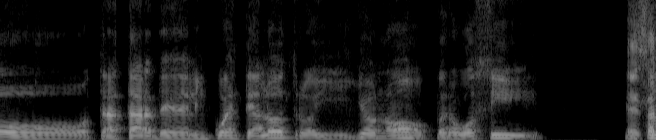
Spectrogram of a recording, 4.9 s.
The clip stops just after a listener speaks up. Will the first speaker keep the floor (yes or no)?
no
